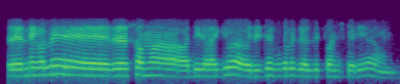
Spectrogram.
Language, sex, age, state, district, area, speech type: Odia, female, 60+, Odisha, Jharsuguda, rural, conversation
